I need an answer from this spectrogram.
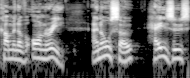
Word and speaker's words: Jesus: And also, Jesus is not Spanish. So the J is a H.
